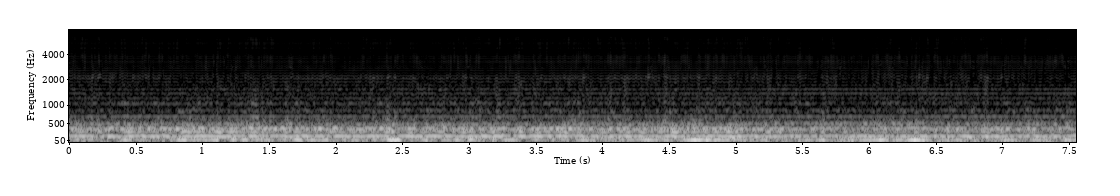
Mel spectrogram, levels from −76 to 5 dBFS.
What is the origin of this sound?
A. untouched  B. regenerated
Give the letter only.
B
